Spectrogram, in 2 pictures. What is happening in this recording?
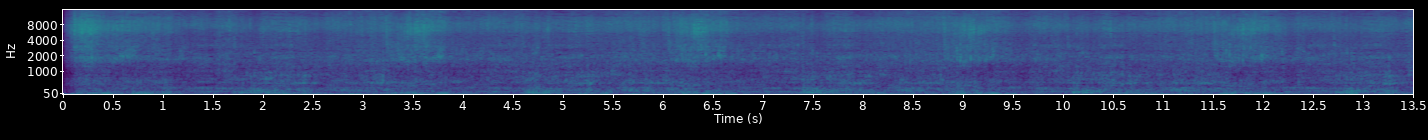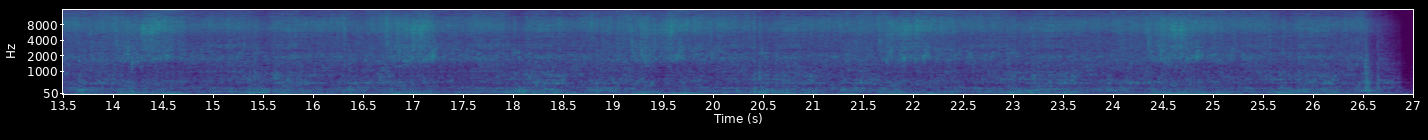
slot cars02
The sound of a small electric toy car being "driven" around a small oval of plastic track. There are two places where the two parallel slots cross each other, accounting for some of the regular "click-clack" noise.
This particular car completes 9 laps before "crashing". It sounds heavier and "looser" than the car in sample 01.
Recorded using an M-Audio Micro-Track with the stock "T" stereo mic held about 6" above the center of the oval.
1960s, ho, electric, scale, toy, slot-car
